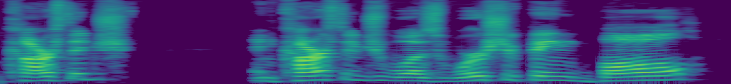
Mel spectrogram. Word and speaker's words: Baal: and Carthage was worshiping Baal, or Baal, I guess you could also call it that. But remember, you got in the DS, they often use the Baal pronunciation like Balenciaga, Cabal. Okay, these are all things that They don't say Baal, they say Baal. So it's both.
